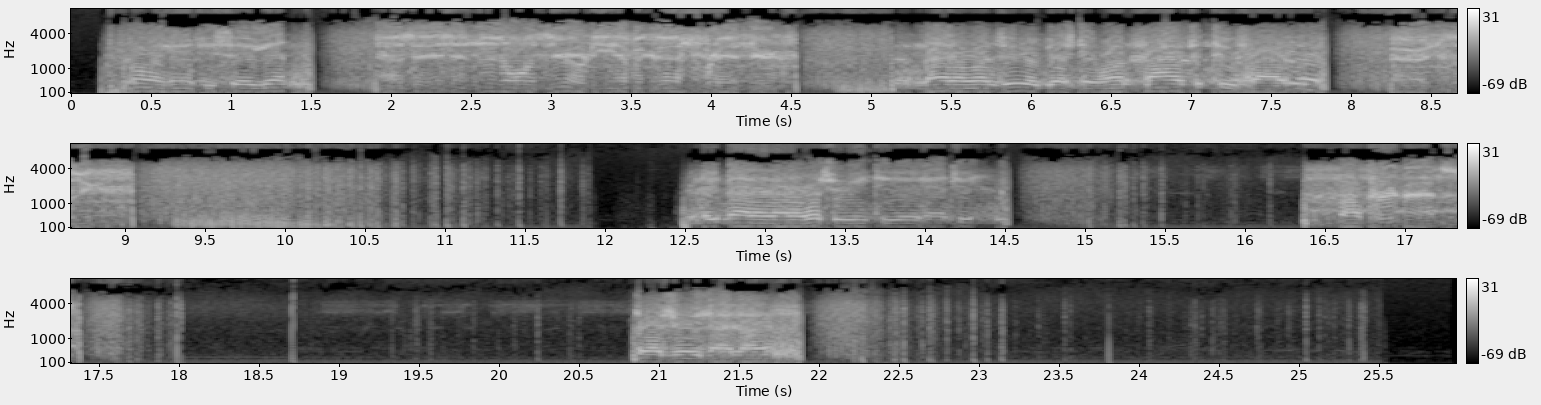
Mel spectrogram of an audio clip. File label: Futz Radio Aircraft, static voices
